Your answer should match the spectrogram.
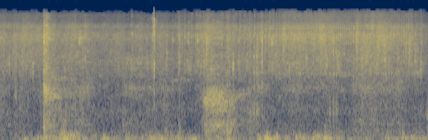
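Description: YT Jeffsy mountain bike being ridden over a grassy, overgrown trail onto dirt: tyres rolling and the bike rattling over the ground, with a low rumble of wind on the microphone. There is a sharp knock about half a second in and a louder rush about two seconds in.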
